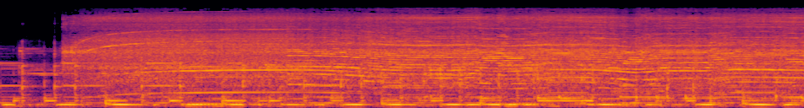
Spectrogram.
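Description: Background music with a steady beat, and about a second in a MODERN angle grinder starts running under it, its whine rising and wavering as the disc cuts into a plastic water-dispenser jug.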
